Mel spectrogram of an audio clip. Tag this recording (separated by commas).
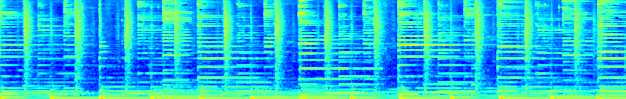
Speech, Music, Blues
